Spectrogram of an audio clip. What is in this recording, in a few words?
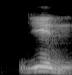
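"jean", Malay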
